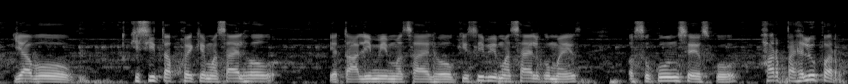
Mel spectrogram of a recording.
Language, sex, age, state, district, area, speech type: Urdu, male, 45-60, Telangana, Hyderabad, urban, spontaneous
